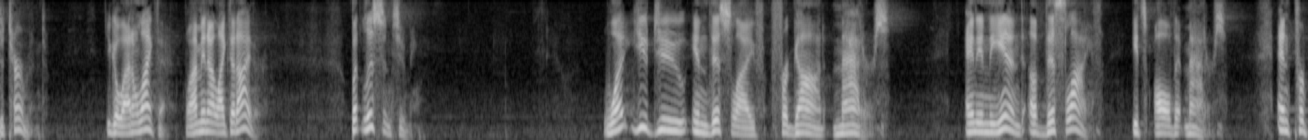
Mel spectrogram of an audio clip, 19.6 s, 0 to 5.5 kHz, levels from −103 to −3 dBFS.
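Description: No technical faults can be heard anywhere in the recording. The speech continues without any audible break or disturbance.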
